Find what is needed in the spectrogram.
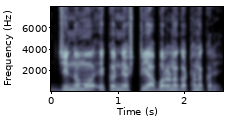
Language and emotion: Odia, neutral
